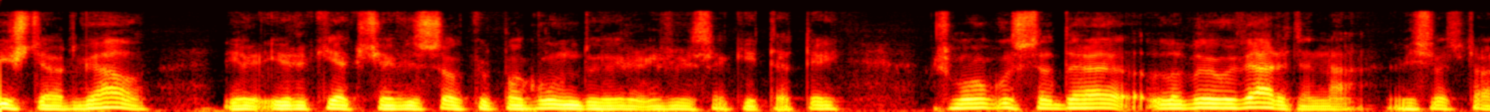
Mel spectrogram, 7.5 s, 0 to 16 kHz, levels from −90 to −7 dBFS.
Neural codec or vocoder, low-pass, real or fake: codec, 24 kHz, 3 kbps, HILCodec; 10.8 kHz; fake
